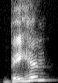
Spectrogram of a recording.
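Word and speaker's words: Begin: one of the first Prime Ministers of Israel beegi how I what is it it's behen I don't know why I'm forgetting that right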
